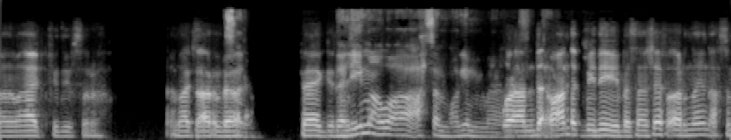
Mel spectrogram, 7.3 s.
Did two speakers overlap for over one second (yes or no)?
no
